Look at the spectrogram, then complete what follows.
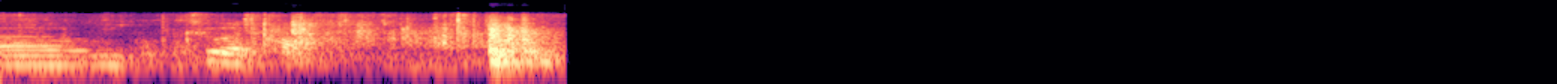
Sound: gavel taps

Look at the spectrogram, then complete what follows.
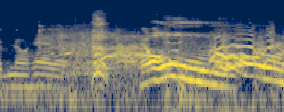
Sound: gasps; cameraman screams

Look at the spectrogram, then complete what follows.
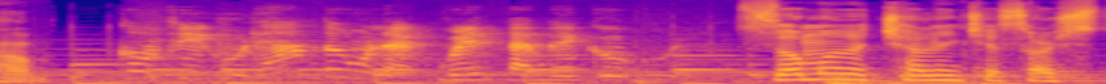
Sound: computer speaking in foreign language

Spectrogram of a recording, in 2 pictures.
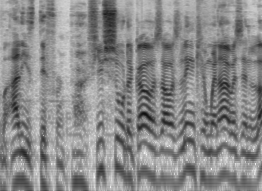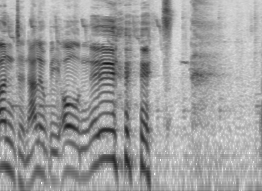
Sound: laughing

